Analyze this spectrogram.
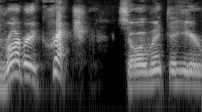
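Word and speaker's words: Kroetsch: And I said, "How do you pronounce his name?" "Kretsch," said David Arneson. He says, "Robert Kretsch."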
